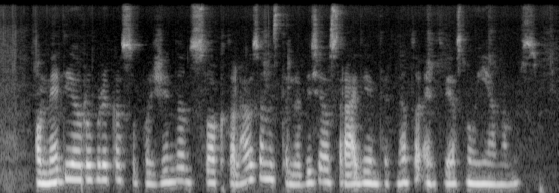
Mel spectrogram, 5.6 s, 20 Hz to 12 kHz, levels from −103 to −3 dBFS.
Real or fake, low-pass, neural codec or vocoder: real; 10.8 kHz; none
